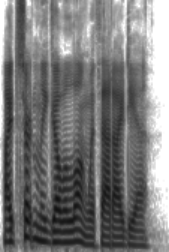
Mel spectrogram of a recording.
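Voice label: everyday agreeing, American English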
